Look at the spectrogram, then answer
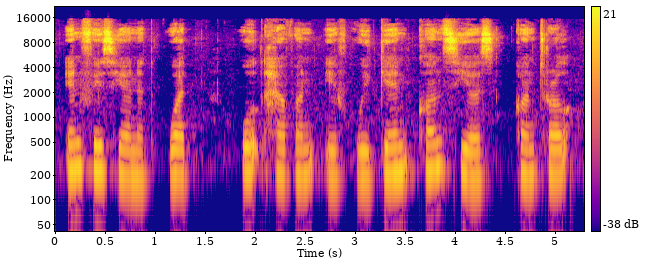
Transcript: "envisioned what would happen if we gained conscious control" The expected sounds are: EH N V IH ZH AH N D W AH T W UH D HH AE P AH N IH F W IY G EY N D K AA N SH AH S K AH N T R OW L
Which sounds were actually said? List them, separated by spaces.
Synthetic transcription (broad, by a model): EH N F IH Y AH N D W AH T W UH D HH AE P AH N IH F W IY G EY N K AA N S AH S K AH N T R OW L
